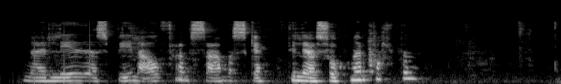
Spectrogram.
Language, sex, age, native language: Icelandic, female, 40-49, Icelandic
